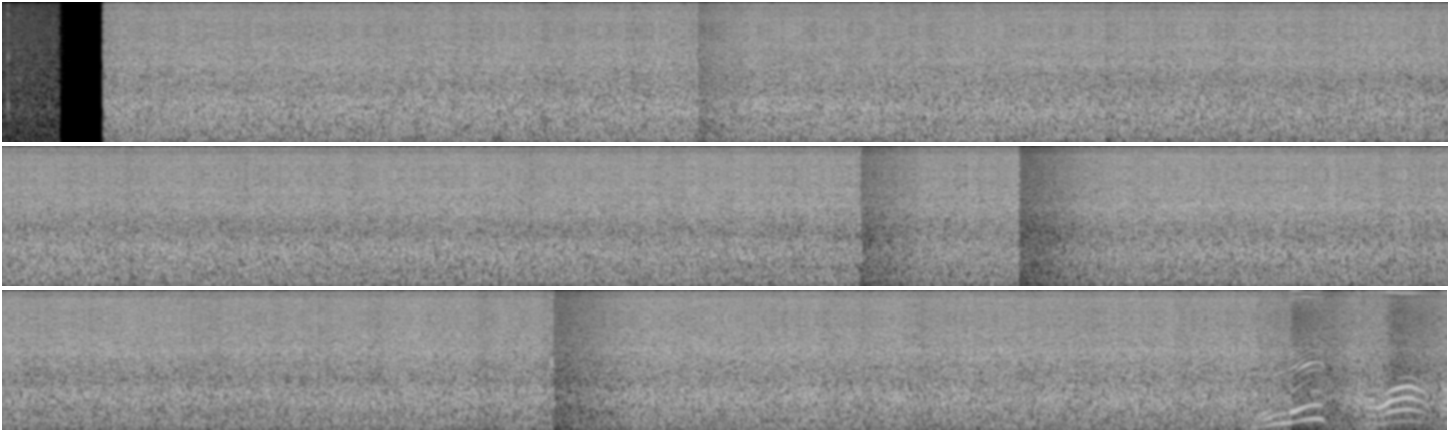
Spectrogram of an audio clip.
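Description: A waterfall pours steadily near Trois Roches below the village of Marla, a dense, continuous rushing roar that stays loud and even throughout, with only brief dips.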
